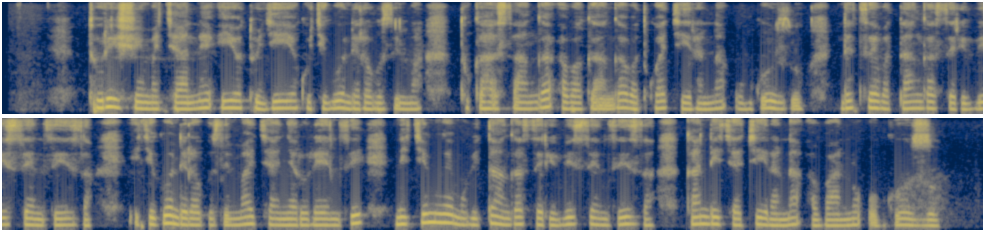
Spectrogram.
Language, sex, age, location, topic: Kinyarwanda, female, 18-24, Kigali, health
